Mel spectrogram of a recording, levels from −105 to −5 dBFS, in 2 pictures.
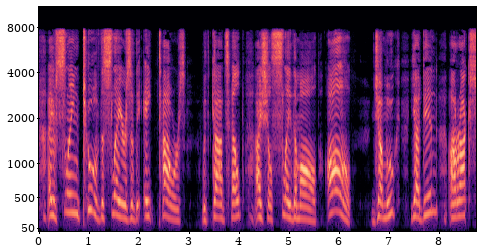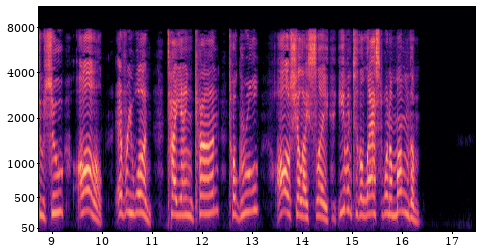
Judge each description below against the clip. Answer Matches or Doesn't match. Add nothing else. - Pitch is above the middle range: Matches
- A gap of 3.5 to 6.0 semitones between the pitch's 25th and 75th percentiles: Matches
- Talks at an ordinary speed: Doesn't match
